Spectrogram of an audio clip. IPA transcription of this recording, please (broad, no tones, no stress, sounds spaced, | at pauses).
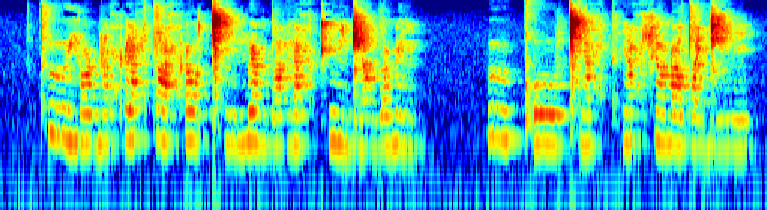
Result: tʰ ɯ j ɔ ɖ ɔ̃ ħ ɽ i ħ tˤ a ħ ɽ ɔ ǀʰ i m e ɳ dˤ e ɦ ɛ ħ kʰ ĩ d͡ʑ ɔ̃ dˤ ɯ ɳ ĩ | ɯ kʼ o ǀʰ ĩ ħ t̪ʰ ĩ ħ ɕ ɔ̃ ɽ ɵ tˤ ɯ d͡ʑ i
